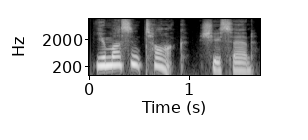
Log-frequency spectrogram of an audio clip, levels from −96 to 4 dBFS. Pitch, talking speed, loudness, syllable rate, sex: 195 Hz, 175 wpm, -19 LUFS, 3.3 syllables/s, female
